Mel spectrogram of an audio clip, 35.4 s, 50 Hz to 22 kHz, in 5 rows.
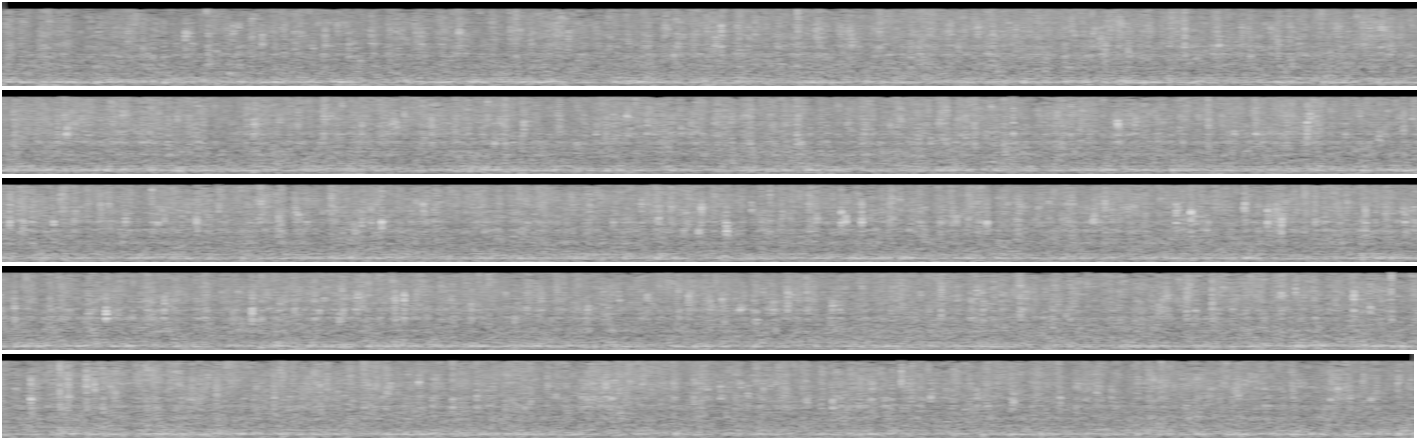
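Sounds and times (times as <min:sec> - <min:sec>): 
falling rain: 0:00.0 - 0:35.3.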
